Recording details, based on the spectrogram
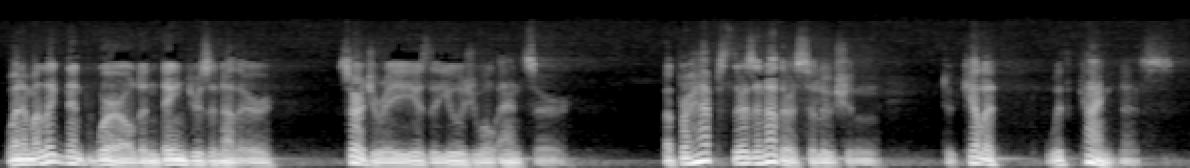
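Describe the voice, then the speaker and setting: A male radio announcer reading the closing credits in a measured, formal style. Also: low-pitched, very animated, dry recording. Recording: dry lo-fi 1950s radio transcription.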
